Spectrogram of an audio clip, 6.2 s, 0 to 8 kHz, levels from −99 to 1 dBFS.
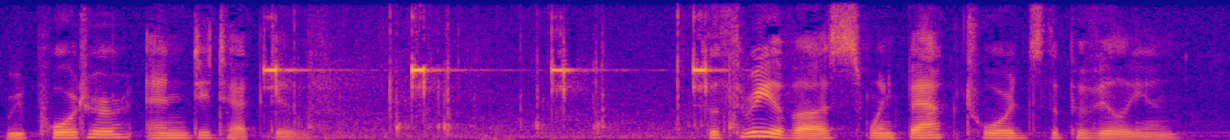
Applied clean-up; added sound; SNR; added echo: none; Alarm; -2 dB; none.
